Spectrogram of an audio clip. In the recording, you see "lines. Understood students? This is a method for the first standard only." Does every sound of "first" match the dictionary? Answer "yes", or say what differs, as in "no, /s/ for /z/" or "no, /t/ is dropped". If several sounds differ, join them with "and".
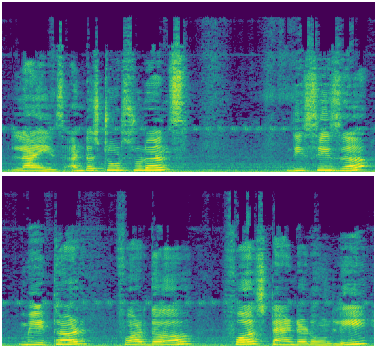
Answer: yes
